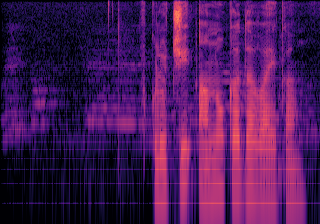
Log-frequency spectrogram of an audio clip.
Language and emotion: Russian, neutral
